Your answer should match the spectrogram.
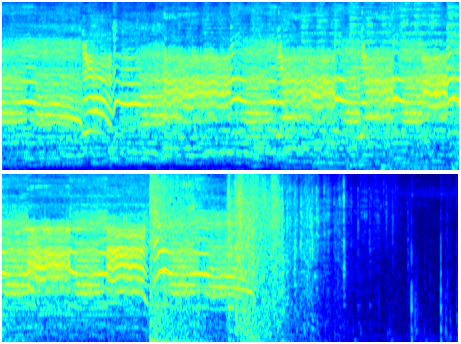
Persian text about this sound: ازتون میخوام جیغ نکشید، چون صدای بلند اعصابمو خورد میکنه.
